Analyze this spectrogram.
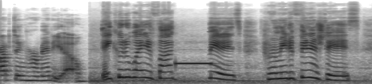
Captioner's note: beep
